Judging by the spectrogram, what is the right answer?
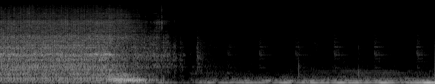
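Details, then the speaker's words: Champion 3500 W generator that sat all summer with old gas and barely ran except on full choke; after carb work it runs unchoked, then the steady drone sags and dies within half a second as the tank runs dry, leaving only faint clatter. "so now it's run out of gas so then I can store it again"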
